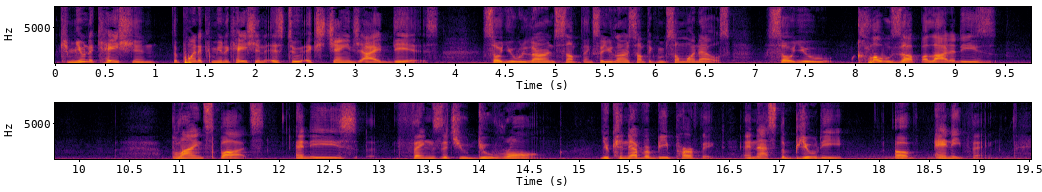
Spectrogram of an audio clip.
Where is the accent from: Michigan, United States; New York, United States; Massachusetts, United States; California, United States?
Massachusetts, United States; Boston; I'm from Boston.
